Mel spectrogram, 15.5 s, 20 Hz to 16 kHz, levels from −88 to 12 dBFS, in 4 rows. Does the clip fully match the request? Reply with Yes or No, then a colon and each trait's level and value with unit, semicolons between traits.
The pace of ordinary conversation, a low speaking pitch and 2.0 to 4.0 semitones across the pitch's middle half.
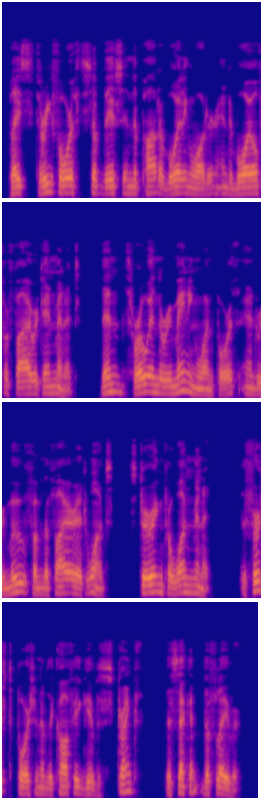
Yes: average, 185 wpm; low, 125 Hz; average, 2.9 semitones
